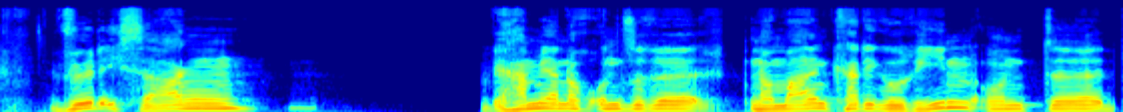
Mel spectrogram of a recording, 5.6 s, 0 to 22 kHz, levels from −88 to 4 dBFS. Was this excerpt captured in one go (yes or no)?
yes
